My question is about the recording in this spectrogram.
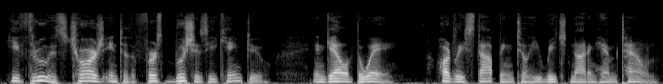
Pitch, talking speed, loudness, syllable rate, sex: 120 Hz, 190 wpm, -19 LUFS, 5.7 syllables/s, male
